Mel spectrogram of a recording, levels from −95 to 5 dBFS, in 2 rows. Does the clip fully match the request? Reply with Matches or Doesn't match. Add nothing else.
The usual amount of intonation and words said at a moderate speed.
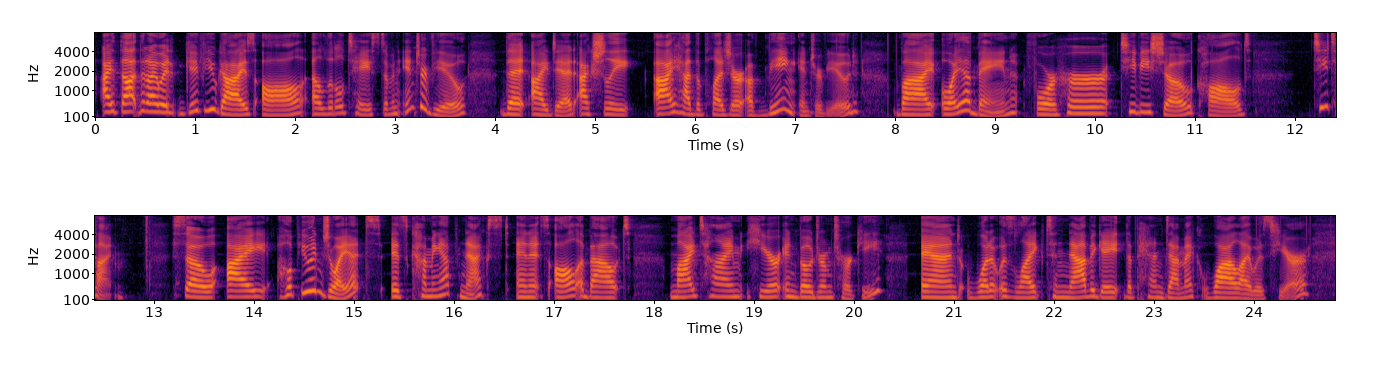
Matches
